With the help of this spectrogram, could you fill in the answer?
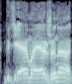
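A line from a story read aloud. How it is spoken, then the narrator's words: Barked shout. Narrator (Russian): гаркнул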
